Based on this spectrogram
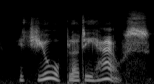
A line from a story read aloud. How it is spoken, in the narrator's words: murmured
